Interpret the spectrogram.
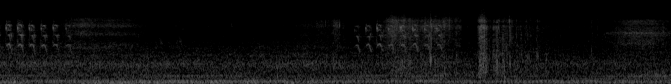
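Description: Faint outdoor birdsong: short runs of rapid, high chirping trills near the start and again about four seconds in, with a single sharp click just before five seconds.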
